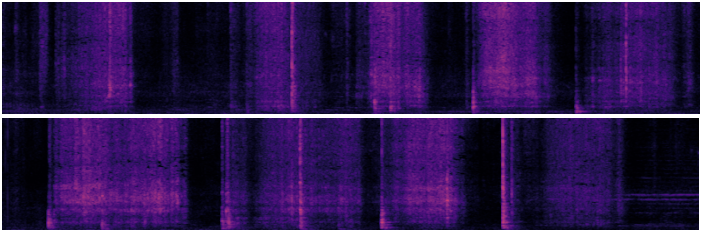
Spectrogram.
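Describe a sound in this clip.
A metal pipe scrapes and taps against a concrete floor.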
